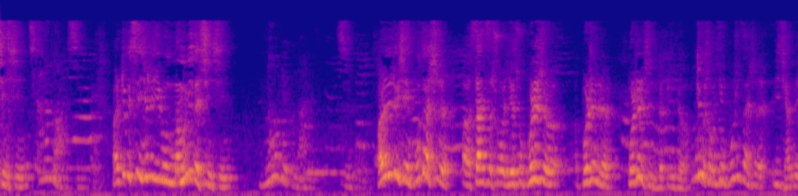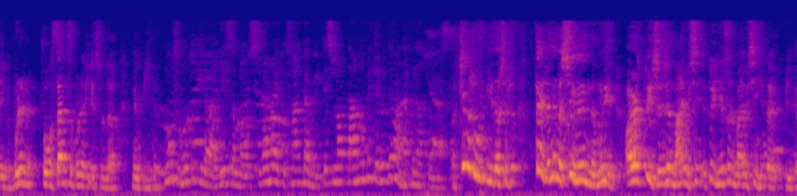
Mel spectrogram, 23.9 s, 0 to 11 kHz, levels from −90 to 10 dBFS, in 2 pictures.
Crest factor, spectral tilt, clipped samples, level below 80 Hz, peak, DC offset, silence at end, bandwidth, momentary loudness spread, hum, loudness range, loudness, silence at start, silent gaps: 20 dB; -7 dB/octave; under 0.1%; -54 dBFS; -6 dBFS; under 0.1%; 0 s; 8 kHz; 18 LU; none; 13 LU; -25 LUFS; 0 s; none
